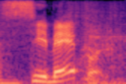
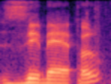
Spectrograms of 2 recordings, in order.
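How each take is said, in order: First: It is said in a put-on German accent. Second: It is said in a plain, ordinary accent.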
